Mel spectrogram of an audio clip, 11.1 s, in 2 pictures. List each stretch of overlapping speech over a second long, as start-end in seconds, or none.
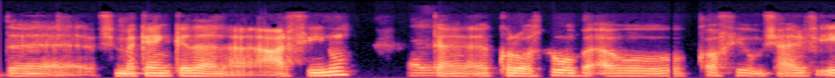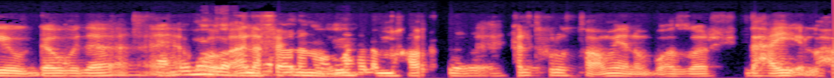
6.5-8.0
